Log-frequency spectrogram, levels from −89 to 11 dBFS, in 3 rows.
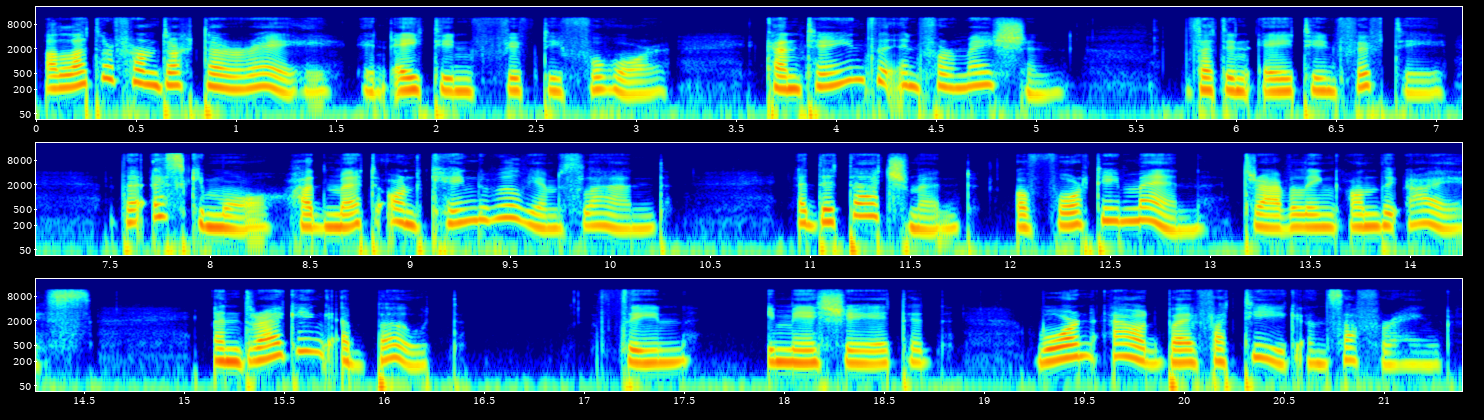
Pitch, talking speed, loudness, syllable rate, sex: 205 Hz, 125 wpm, -21 LUFS, 4.5 syllables/s, female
